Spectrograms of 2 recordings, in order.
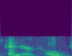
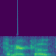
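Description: First: A higher, lightly imitated summons; Mister Albert. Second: Said in the usual way. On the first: Colleague calling the coach into his office, imitated. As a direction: mimic his odd way of talking, pitched up. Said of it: "You know how he talks". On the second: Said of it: "he goes, um".

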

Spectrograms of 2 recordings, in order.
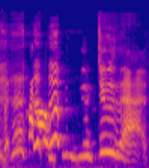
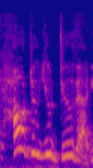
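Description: First: Loud, slow, higher insistent demand; exasperated amazement. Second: Curious question, raised pitch; mildly amazed. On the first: Woman pressing fiance for a real answer, loudly incredulous. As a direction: drag out the question loudly, half laughing. Insistent repeat of her question. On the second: Woman asking fiance about his underwater trick, mildly amazed. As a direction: ask with light wonder. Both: Retold or imitated.

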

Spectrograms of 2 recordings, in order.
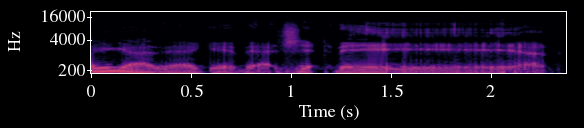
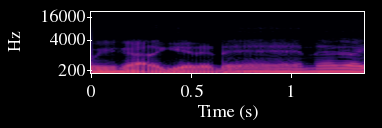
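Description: First: Stretched, hushed mock advice; slow, much softer put-on voice. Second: Softer mock advice in an altered voice. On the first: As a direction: drag it out slowly, almost under the breath. Repeats the advice, drawn out. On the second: Hyped advice on sex.

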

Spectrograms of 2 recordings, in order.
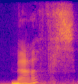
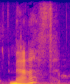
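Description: First: MATHS with a final S, rising; soft questioning MATHS; Australian "maths". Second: MATH without the final S; MATH, American form. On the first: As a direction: say MATHS with the S on the end. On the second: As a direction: say MATH, dropping the S. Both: Shown as a demonstration. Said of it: "chemistry and maths".

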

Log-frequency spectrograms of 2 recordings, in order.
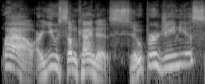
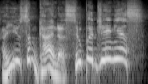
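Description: First: Higher, slow mock Italian plumber accent; wide-eyed Italian plumber marvel. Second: Much higher mock Italian plumber accent; squeaky Mario-style marvel. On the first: Host doing Wheeljack in an Italian plumber accent. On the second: Cohost copying the line in an Italian plumber accent. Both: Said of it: "It's like Italian plumber accent".

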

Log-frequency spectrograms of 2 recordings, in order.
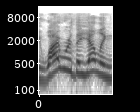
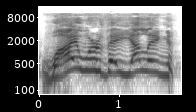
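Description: First: Said in the usual way. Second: Asking through a real laugh; laughing, slow and high. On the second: Real, not acted. Laughing after playing the clip.

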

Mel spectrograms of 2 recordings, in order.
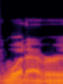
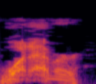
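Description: First: Lightly voiced dismissive cop; cop's dismissive retort. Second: Higher, drawn-out mock retort; Harley Quinn. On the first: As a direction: brush it off with an offhand whatever. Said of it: "the cop's like". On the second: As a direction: toss it back in a higher, sassy voice. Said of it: "Harley Quinn's like".

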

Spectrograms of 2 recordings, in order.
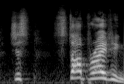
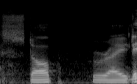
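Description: First: Higher, slow, pleading "Just stop writing"; exasperated plea. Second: Softer, lower, very slow "Stop writing"; deflated repeat. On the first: Character fed up with note-taking. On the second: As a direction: let "Stop writing" sink, worn out. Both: Acted.

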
